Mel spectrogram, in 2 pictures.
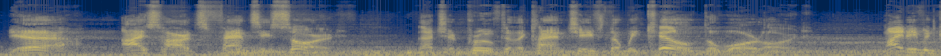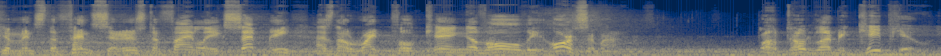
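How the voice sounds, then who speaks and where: A man's voice: a little high, animated, normal speed, creaky, over loud music. An actor playing an ambitious, boastful male orc warlord who wants to be king, in a video game. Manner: boastful, scheming. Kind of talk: game voice acting. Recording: reverberant game audio with background noise.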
